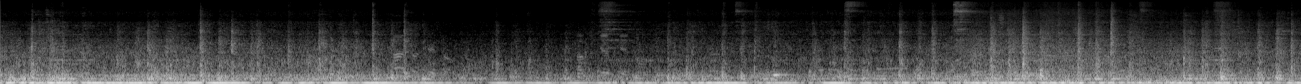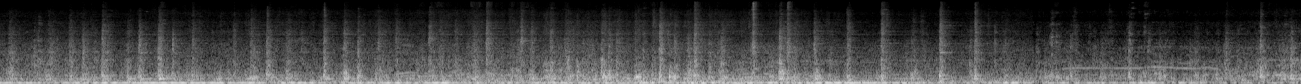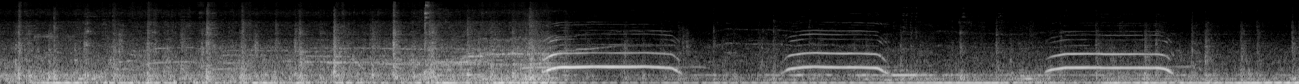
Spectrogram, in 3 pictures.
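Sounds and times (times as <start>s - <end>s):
train rumbling on rails: 0.0s - 39.0s
wheels clicking over track: 0.0s - 39.0s
wheels squealing: 22.5s - 38.0s.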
